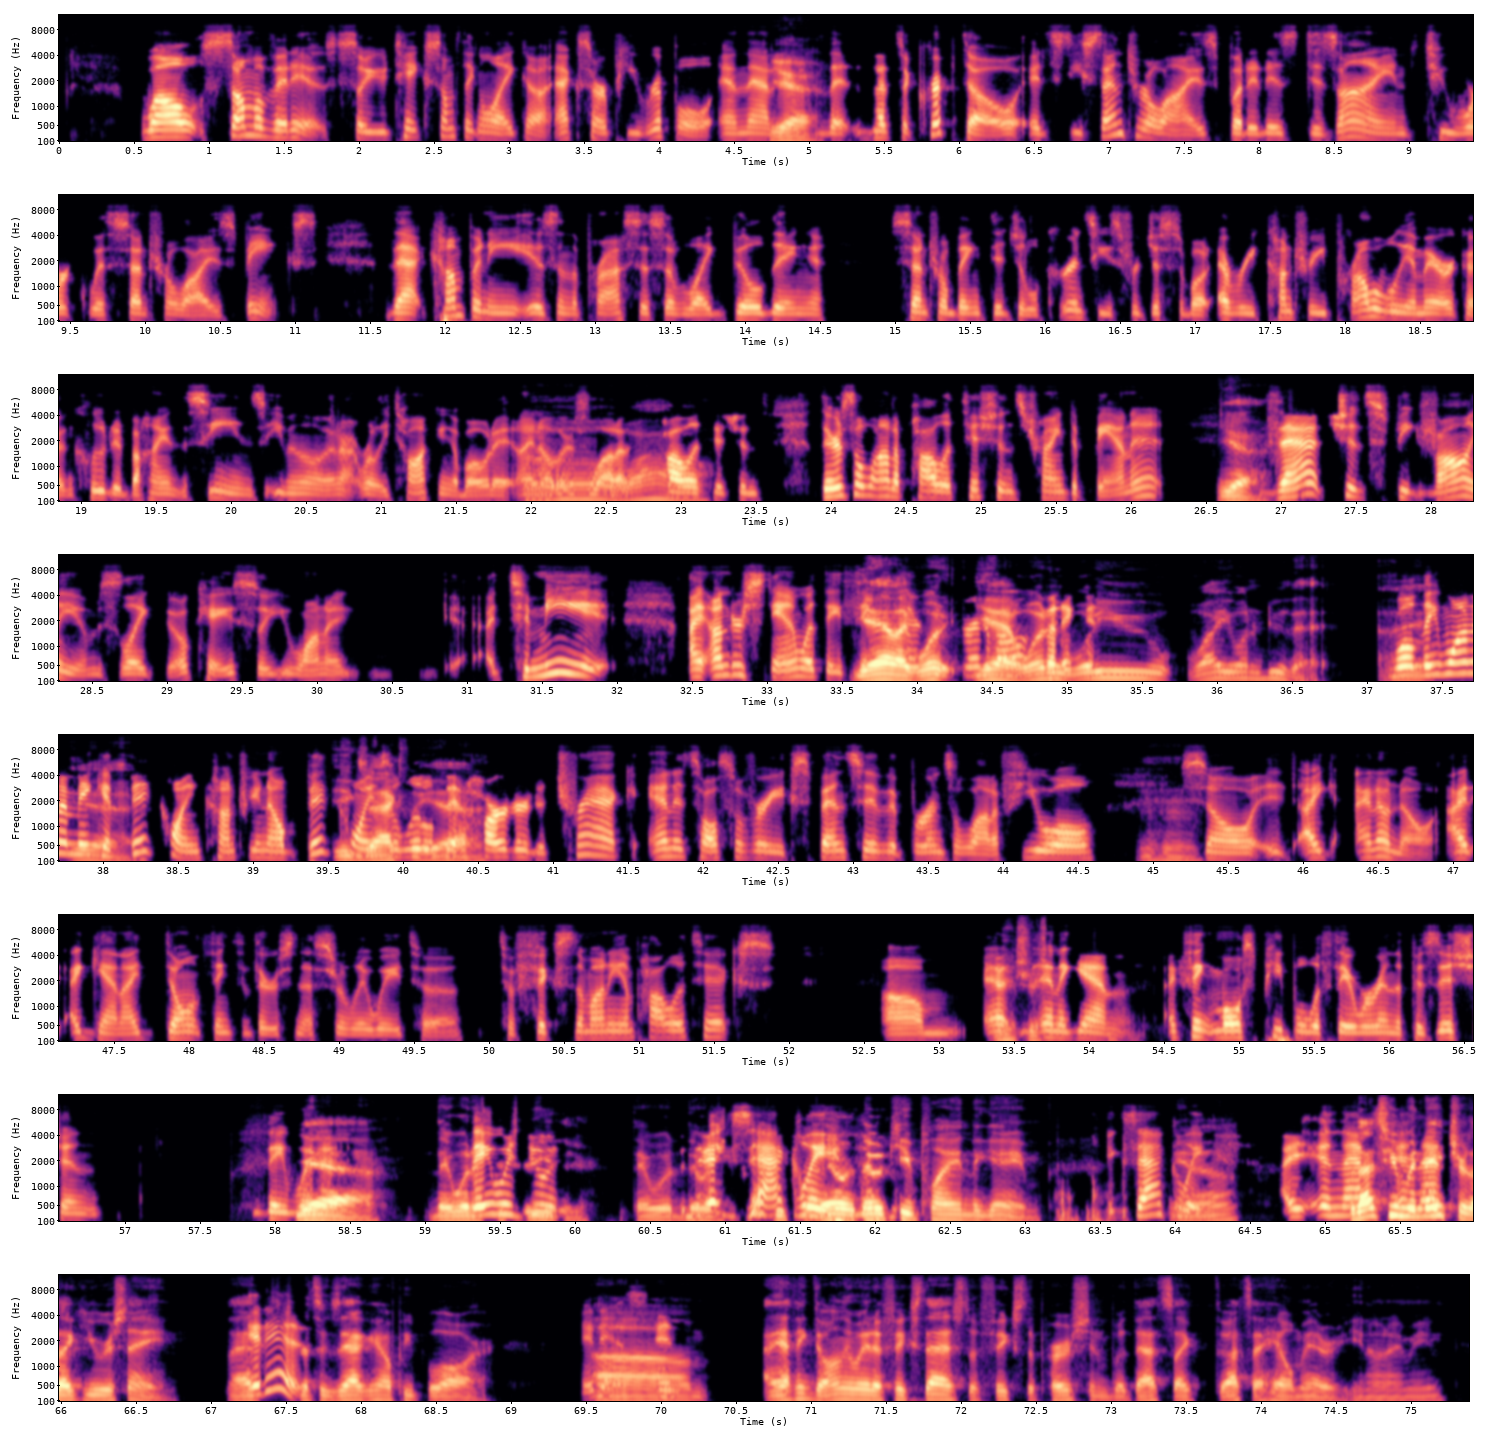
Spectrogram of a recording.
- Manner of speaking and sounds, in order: tapping; chuckle; other background noise
- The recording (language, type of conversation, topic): English, unstructured, What role should money play in politics?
